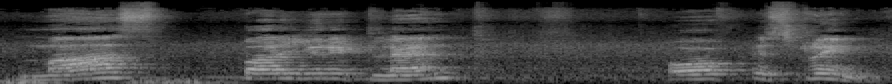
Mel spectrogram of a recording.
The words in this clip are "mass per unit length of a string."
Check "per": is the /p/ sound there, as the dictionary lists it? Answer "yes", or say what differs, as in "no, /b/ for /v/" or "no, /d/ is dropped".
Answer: yes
